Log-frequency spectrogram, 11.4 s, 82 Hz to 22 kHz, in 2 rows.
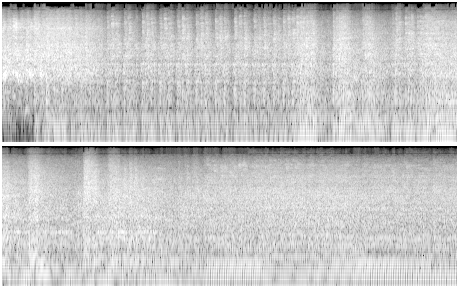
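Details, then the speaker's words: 2009 Polaris Sportsman 800 X2 EFI ATV after battery replacement; brief cranking, catches at once, revs, then settles into steady, even idle; healthy start. "Fires right up, that's the beauty of an EFI."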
